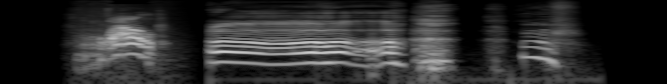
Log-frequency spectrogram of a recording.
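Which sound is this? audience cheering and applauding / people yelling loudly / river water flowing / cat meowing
cat meowing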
